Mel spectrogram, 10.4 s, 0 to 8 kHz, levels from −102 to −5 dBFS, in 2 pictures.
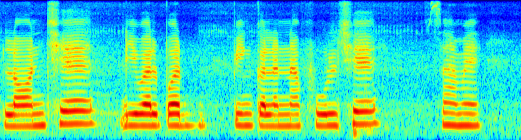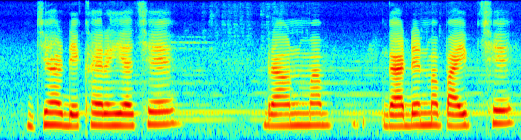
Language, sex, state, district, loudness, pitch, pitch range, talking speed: Gujarati, female, Gujarat, Valsad, -19 LUFS, 215 Hz, 205-225 Hz, 115 wpm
